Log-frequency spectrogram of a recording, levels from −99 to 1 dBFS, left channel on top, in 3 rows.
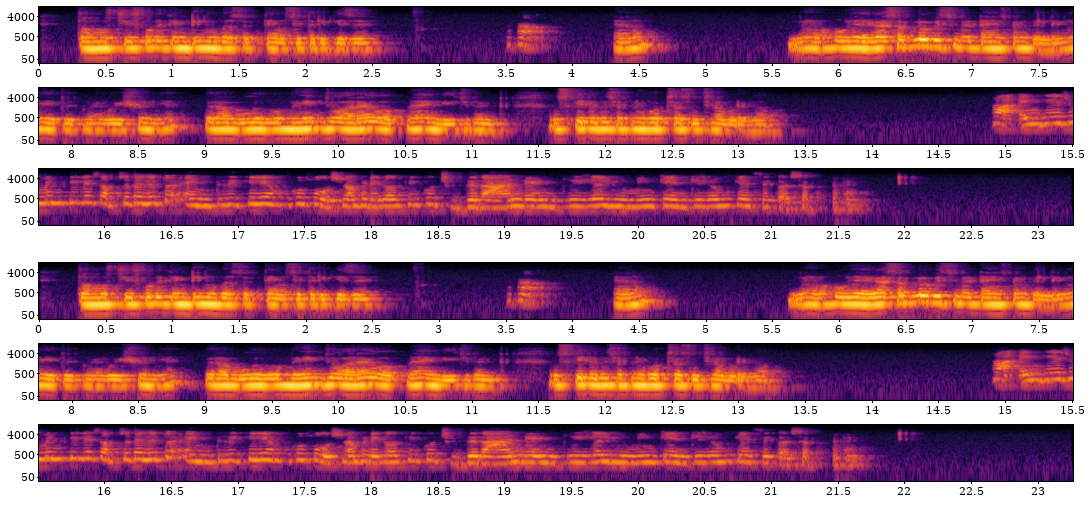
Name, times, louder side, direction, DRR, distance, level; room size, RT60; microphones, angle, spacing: voice 1, 0.3-2.5 4.3-4.6 5.6-11.2 11.6-13.3, right 1 dB, 20° left, -2 dB, 1.2 m, -19 dB
voice 2, 14.9-21.7, right 1 dB, 35° left, 0 dB, 1.5 m, -30 dB
20.5 x 8.6 x 2.3 m, 0.34 s
head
